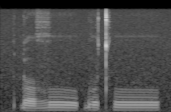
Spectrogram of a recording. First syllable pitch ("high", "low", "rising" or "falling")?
low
